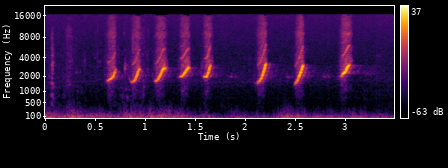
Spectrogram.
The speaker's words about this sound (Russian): Стадо, услышав свист хозяина, оставляет поедание травы и понемногу начинает двигаться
